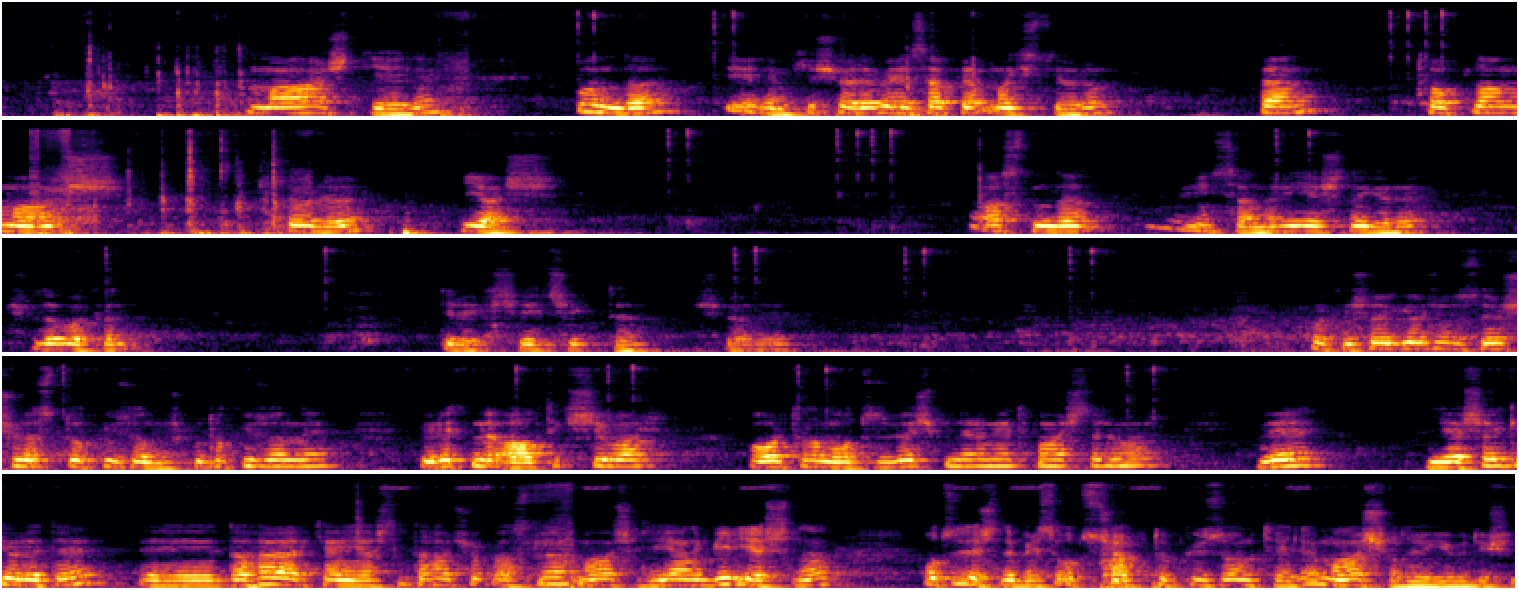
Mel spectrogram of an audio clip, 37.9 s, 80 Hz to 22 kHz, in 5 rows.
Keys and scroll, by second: 0.0-1.0 typing, 4.4 BackSpace, 8.2 space, 8.7 shift+7.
